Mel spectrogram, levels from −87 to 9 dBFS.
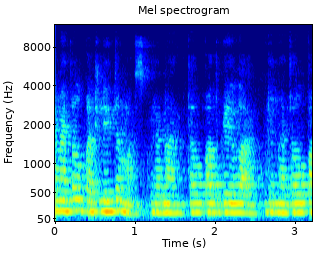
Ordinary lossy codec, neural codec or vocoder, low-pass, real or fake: Opus, 24 kbps; none; 10.8 kHz; real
